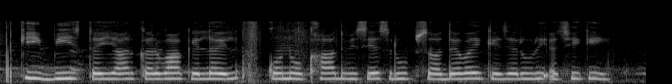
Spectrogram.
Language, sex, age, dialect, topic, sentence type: Maithili, female, 18-24, Bajjika, agriculture, question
